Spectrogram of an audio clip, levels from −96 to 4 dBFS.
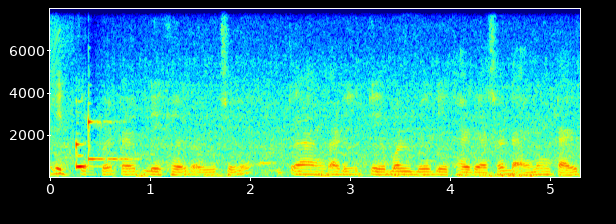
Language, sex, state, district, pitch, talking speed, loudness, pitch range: Gujarati, male, Gujarat, Gandhinagar, 140 Hz, 180 wpm, -21 LUFS, 130-145 Hz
